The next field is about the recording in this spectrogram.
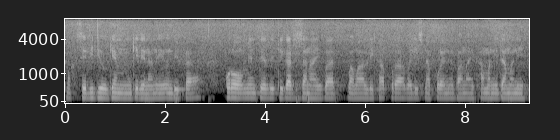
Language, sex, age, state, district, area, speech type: Bodo, male, 30-45, Assam, Kokrajhar, rural, spontaneous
